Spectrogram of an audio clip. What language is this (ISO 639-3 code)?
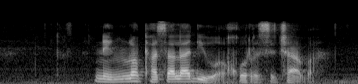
tsn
